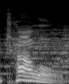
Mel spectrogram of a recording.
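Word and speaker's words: Towle: Sydney Towel, I believe is how you say it. T O WLE, a social media memoist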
